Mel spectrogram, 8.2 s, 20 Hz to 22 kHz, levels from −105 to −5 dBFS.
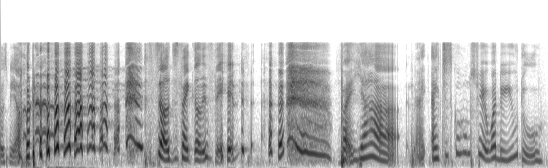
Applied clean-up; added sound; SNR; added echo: none; none; none; none.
